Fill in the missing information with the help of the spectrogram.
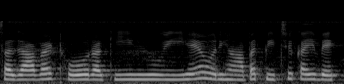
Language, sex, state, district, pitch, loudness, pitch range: Hindi, female, Jharkhand, Sahebganj, 230 Hz, -30 LUFS, 225-240 Hz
